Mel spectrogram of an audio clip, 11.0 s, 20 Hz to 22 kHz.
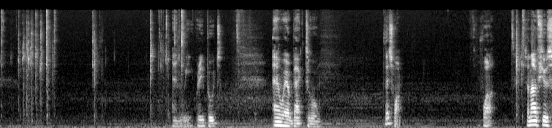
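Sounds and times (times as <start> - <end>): computer keyboard keystrokes: 0.0 - 1.2, 1.8 - 2.3, 3.0 - 3.8, 10.2 - 10.6.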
